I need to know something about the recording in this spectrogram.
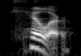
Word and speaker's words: killer: so it for killer make sure that your first strongest vowel is again that lacks its sound kick kick and then ler ler so on your er that's one vowel sound right so some of my clients when they see er they have a tendency to say air or something similar but it's really just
